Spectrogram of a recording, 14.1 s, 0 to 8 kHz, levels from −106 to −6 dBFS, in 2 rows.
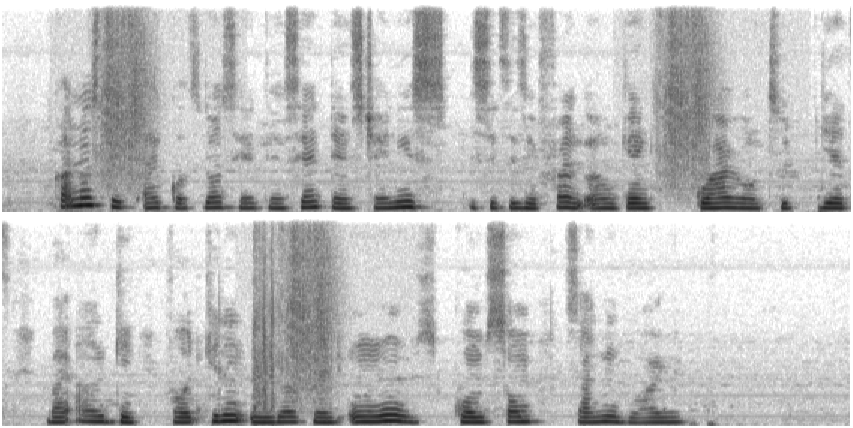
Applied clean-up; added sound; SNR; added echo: none; Tearing; 20 dB; none.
